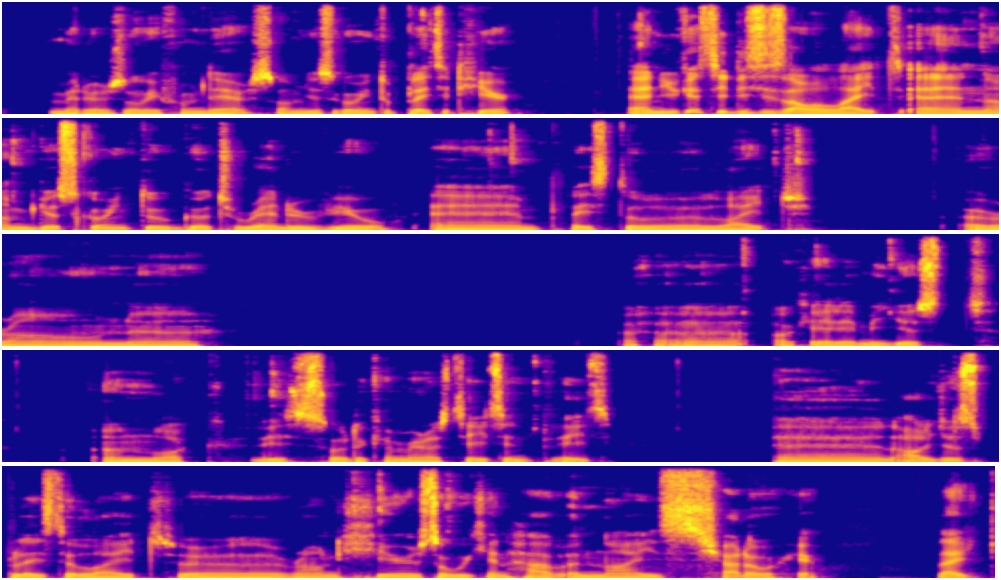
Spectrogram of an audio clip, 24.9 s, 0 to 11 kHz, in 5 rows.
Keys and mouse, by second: 3.1 click, 5.0-6.4 drag, 6.4 g, 8.2 g, 9.6-13.7 middle drag, 14.0-14.5 shift+middle drag, 14.7 middle click, 16.2 click, 17.6-18.4 middle drag, 19.3 g, 22.1 KP_0.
